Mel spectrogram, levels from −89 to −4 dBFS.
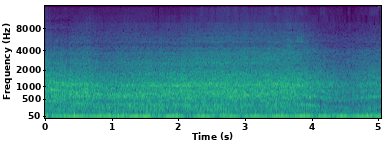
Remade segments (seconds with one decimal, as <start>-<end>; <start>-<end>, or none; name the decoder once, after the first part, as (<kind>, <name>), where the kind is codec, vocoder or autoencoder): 1.5-3.5 (autoencoder, DAC-VAE)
